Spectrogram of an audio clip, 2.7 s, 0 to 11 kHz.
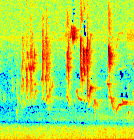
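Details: Eurasian blackcap male in a garden at Weener, East Frisia, northwestern Germany, in April 2021, giving a short burst of quick, scratchy high warbling notes in rapid sequence over a strong low humming background.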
